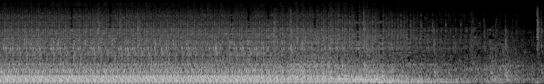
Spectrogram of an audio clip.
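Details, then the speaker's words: Diesel pulled from 13° cold, thermal camera watching exhaust manifold temperature: runs with lumpy uneven beat then winds down and stops; cylinder number three not firing, owner suspects frozen water in fuel system. "that can tell us which cylinder isn't running if any all right let's try and fire this thing up again for a minute see what happens here yeah it looks like cylinder number three is not firing at"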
